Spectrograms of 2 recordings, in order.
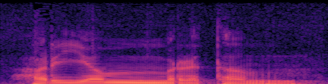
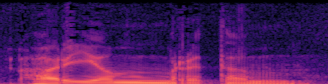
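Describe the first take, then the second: First: The two words are merged into one. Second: The two words are merged into one.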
